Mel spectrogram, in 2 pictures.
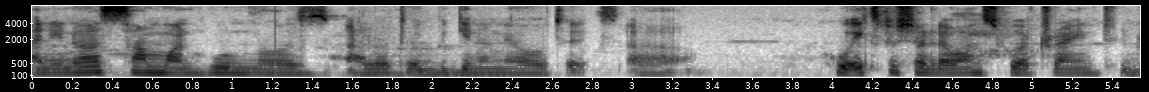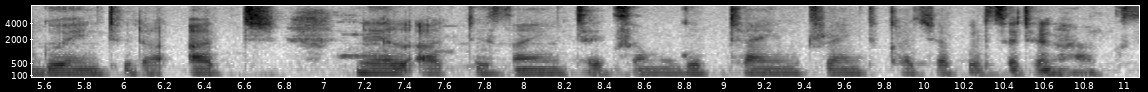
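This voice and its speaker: Her voice is very deep and low, dark, mellow and somewhat breathy. The woman speaks at a moderate pace with big swings in loudness. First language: not English. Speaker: nail artist livestreamer. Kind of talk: live tutorial. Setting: live stream. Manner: casual, halting.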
